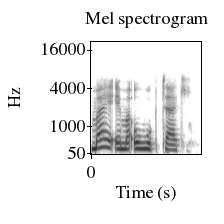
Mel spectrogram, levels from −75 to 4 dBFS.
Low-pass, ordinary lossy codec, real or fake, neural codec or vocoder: 7.2 kHz; Opus, 16 kbps; real; none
